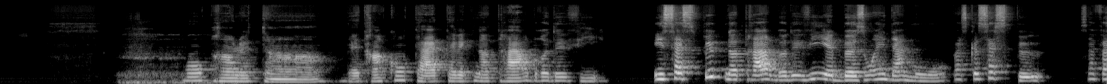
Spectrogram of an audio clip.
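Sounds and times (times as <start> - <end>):
deep breath in and out: 0.4 - 2.5
speech: 1.8 - 11.0.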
